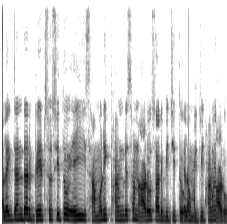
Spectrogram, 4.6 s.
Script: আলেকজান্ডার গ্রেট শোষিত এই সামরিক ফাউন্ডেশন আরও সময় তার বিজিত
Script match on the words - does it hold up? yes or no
no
